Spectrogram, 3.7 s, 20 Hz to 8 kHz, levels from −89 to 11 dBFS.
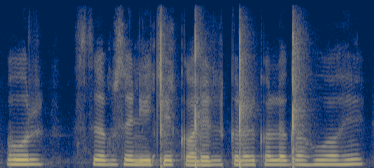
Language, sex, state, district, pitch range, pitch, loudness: Hindi, female, Uttar Pradesh, Saharanpur, 200-215 Hz, 210 Hz, -22 LUFS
